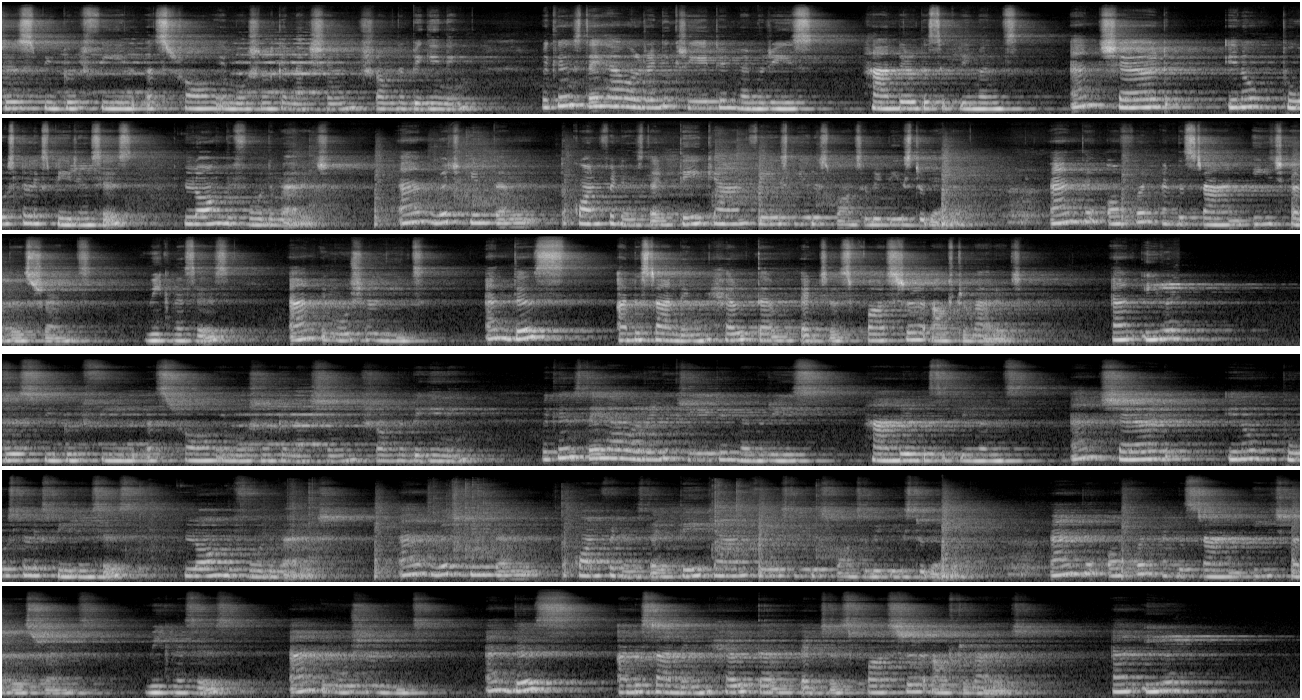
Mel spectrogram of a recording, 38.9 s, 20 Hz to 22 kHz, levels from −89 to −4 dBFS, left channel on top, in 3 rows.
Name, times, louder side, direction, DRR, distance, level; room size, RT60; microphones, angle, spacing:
voice 1, 0.0-8.1 8.6-10.2 10.7-11.7 12.2-14.3 14.8-16.7 16.9-18.3 18.6-22.7 23.0-26.9 27.4-28.2 28.8-30.2 30.8-31.6 32.1-36.2 37.1-37.8, left 3 dB, 55° left, 5 dB, 0.7 m, -28 dB
sound 1, 13.4-16.8 17.1-22.6, right 1 dB, 85° right, 3.4 m, -47 dB
sound 2, 16.7-17.0 18.6-18.9 20.5-21.0 22.4-22.8 24.2-24.5 25.9-26.2, equal, ahead, 1.0 m, -38 dB
14.5 x 9.7 x 5.6 m, 2.1 s
head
